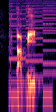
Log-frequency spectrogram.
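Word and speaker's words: 旅: Okay, yeah, accented on the last syllable, so tabi was correct.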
